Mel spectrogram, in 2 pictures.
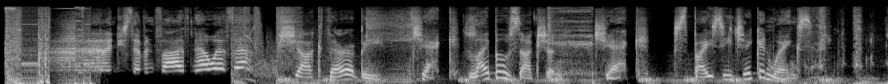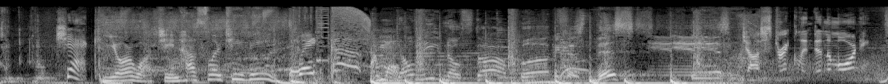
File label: Imaging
